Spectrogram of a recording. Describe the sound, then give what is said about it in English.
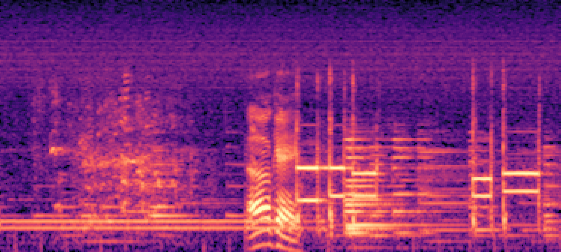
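Telephone keypad dialing tones played as a short bit of music: a run of several steady beeps at differing pitches. The beeps follow a warbling sound and some low murmur. “Thank you very much for the dialing music”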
